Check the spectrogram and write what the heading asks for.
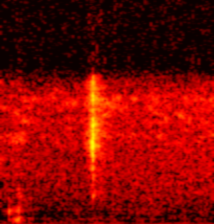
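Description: Near silence with one faint keyboard key click about a second in.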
